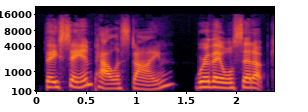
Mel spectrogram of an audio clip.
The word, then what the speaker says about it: Palestine: So it's Palestine, Texas, but they pronounce it Palestine in Texas, but it's spelled Palestine, comma Texas.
